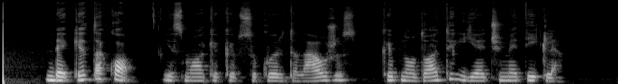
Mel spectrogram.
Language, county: Lithuanian, Vilnius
